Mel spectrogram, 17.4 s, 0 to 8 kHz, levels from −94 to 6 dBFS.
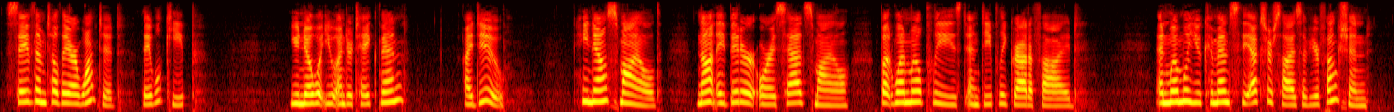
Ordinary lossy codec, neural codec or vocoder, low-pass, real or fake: MP3, 64 kbps; none; 7.2 kHz; real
